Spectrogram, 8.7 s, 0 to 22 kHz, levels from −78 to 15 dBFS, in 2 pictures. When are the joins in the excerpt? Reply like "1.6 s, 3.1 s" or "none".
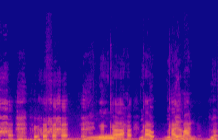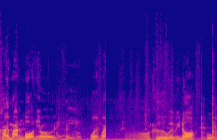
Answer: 6.5 s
